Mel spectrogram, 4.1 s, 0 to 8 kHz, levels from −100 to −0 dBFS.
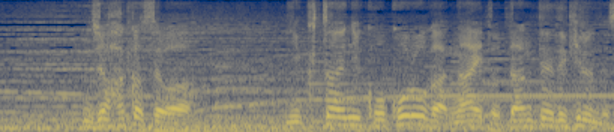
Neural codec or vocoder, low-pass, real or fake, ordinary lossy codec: none; none; real; none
